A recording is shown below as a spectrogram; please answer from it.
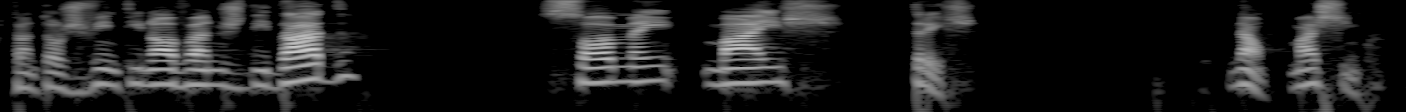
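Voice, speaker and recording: An Angolan pastor preaches a sermon in a European style, telling stories and moving between loud emphasis and quiet asides. His voice is fairly high and his pace slow, captured in studio quality with no room sound.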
